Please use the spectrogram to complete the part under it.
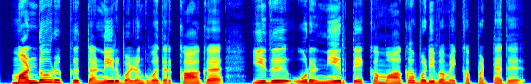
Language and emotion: Tamil, neutral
